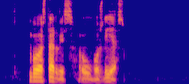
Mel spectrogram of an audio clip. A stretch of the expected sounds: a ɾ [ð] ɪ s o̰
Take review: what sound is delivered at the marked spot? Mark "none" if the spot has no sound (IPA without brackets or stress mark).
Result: ð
